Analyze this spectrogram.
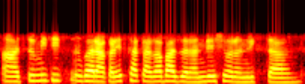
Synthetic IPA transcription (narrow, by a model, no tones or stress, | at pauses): at̪umiːt̪iɡʱəɾakəɽet͡skʰat̪aɡabad͡zaɾãnb̪eɕəɾənʋikt̪a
